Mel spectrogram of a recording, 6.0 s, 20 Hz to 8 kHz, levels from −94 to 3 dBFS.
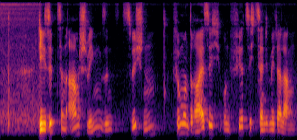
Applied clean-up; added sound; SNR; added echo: none; none; none; none.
